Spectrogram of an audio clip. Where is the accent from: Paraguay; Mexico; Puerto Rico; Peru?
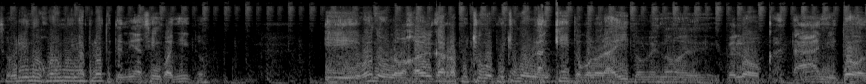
Peru; La Perla, Callao; yo me crié con mi tía Paz, en La Perla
